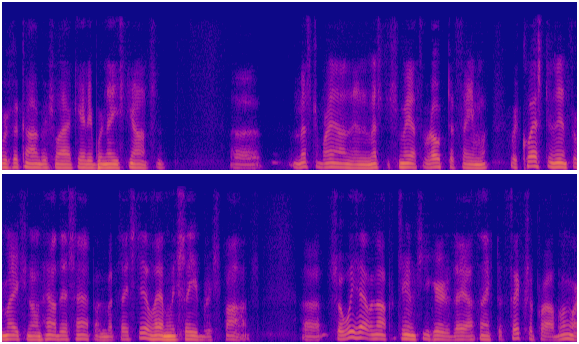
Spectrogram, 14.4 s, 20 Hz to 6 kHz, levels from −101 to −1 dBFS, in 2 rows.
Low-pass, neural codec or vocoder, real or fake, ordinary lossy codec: 5.4 kHz; autoencoder, 48 kHz, 32 numbers a frame, DAC-VAE, trained on Japanese speech; fake; AAC, 32 kbps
